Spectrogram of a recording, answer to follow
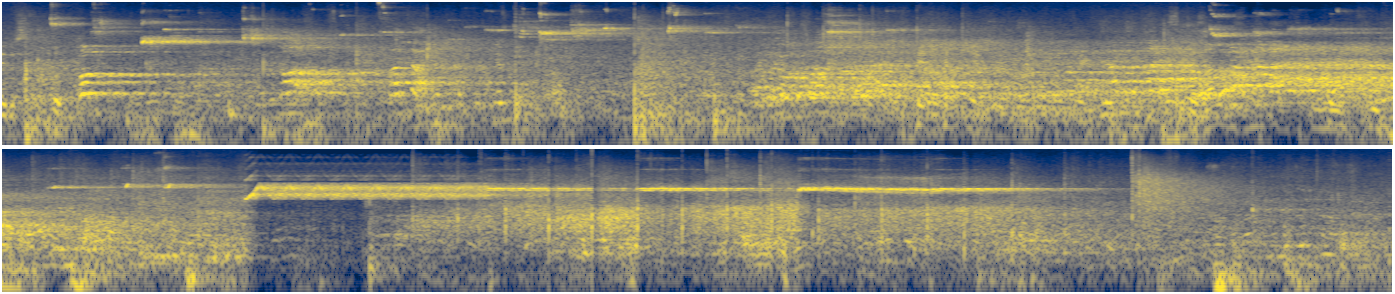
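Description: Futsal play echoing in an indoor sports hall: ball kicks and bounces, shoe squeaks and players' shouts. About twelve seconds in, a long, shrill referee's whistle starts loud and carries on more weakly for several seconds.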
